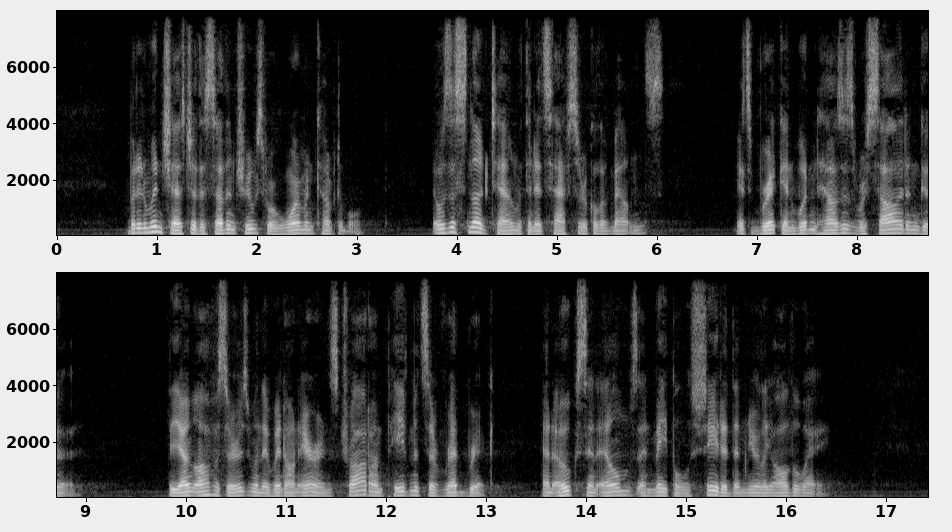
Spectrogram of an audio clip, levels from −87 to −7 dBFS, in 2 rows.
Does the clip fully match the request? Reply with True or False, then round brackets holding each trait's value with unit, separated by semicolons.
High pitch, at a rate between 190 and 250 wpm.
False (120 Hz; 195 wpm)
